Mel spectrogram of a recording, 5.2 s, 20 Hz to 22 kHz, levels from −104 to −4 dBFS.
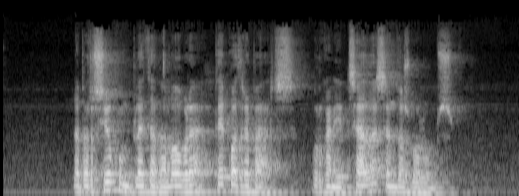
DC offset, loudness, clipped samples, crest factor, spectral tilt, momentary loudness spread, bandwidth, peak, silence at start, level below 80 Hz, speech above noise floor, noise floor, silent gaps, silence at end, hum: under 0.1%; -23 LUFS; under 0.1%; 18 dB; -5.5 dB/octave; 12 LU; 12.5 kHz; -6 dBFS; 0.75 s; -60 dBFS; 36 dB; -59 dBFS; none; 0.65 s; none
